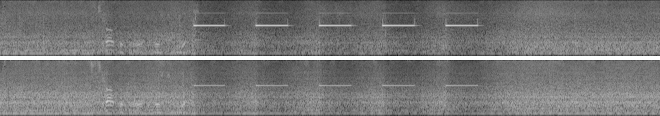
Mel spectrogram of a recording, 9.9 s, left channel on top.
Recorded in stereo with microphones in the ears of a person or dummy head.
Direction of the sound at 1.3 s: 25° right (ahead or behind).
